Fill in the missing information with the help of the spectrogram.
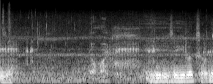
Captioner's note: frog croaking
